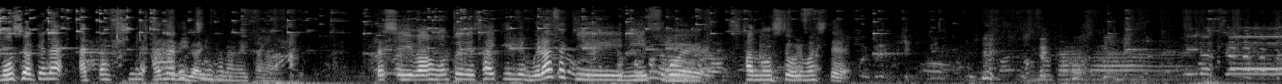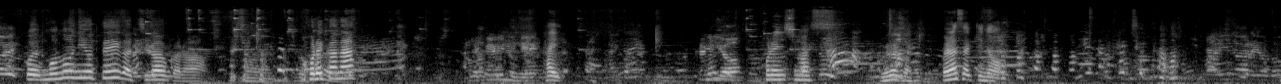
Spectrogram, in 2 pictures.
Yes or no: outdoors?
yes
